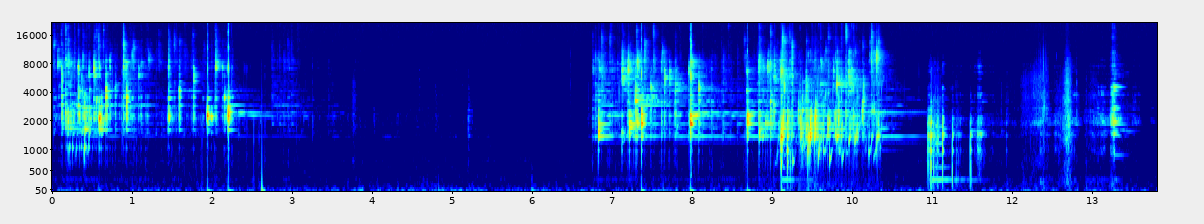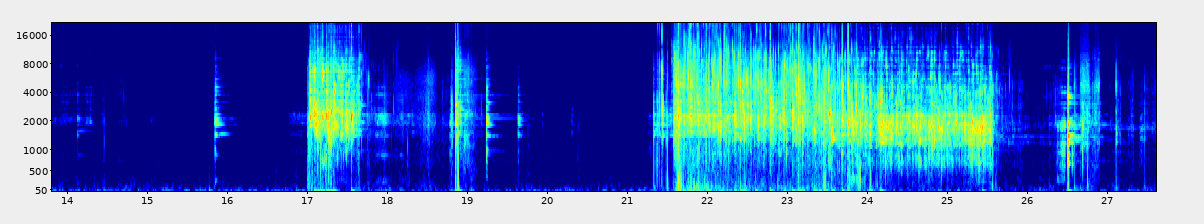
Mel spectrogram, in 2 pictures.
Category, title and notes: Sound effects > Experimental
contact mic in metal thermos, water drops1
Filling a thermos slowly with pauses. Less a constant stream and more water droplets.
water, water-bottle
